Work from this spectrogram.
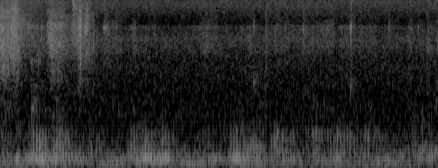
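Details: A pet cat named Black Panther purrs in clear rhythmic pulses. Each rumbling phrase lasts about a second, pausing briefly for breath between them.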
